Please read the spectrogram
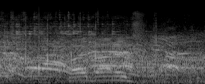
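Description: A man speaking over steady stadium background noise.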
